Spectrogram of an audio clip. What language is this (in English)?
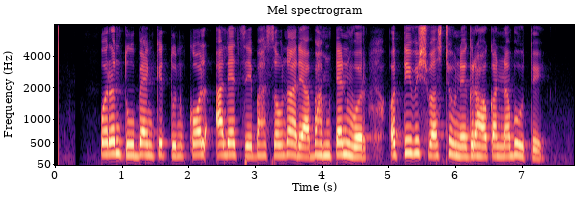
Marathi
